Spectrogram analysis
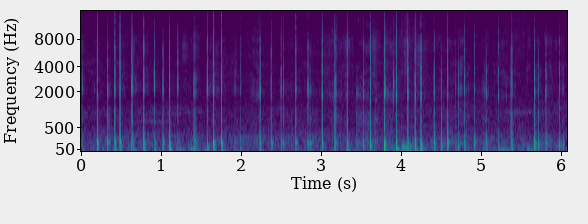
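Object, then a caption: Paperback songbook with glossy paper cover. Fingertips and short nails tap and scratch the thin, glossy paper cover of a flat, solid paperback children's songbook, Doc McStuffins "Happy, Healthy Songs," held up in front of the mic. A fast, uneven run of crisp, dry taps sounds, each with a soft low thump that dies away almost instantly, with faint scratchy rustling between them.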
